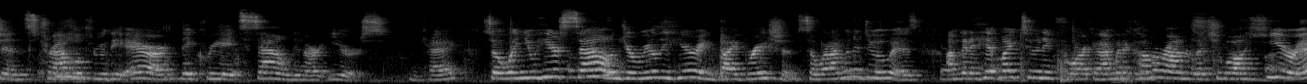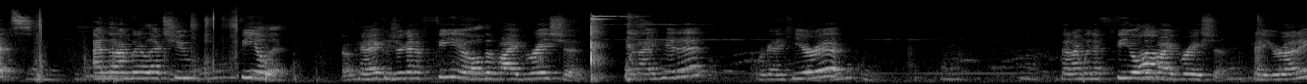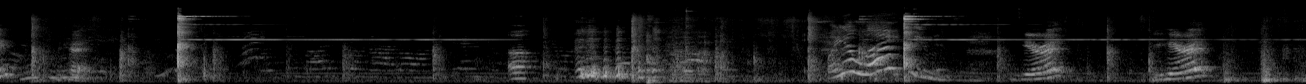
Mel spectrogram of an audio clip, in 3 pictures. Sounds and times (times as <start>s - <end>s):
Tuning fork: 35.4s - 39.2s.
